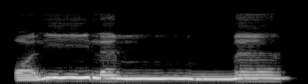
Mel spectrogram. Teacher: huruf tanwinnya atau harakat tanwinnya ini dimasukkan ke huruf mim, diidghamkan lalu disertai dengan gunnah atau suara hidung yang tentunya ini otomatis ada karena huruf mim mengandung gunnah. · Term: idgham bi gunnah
